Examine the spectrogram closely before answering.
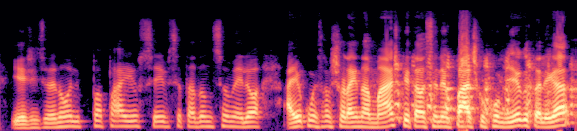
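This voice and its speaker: Very fast and with hardly any pauses, a man talks in a fairly high voice with fairly even intonation and big swings in loudness. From Brazil, Rio de Janeiro. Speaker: parenting content creator, father of four. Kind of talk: casual interview chat. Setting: studio with small audience.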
